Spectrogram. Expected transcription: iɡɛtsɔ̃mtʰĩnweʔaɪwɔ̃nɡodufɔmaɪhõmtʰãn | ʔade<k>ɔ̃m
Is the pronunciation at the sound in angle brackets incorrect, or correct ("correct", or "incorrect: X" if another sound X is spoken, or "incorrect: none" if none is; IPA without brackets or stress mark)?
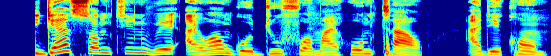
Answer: incorrect: kʰ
